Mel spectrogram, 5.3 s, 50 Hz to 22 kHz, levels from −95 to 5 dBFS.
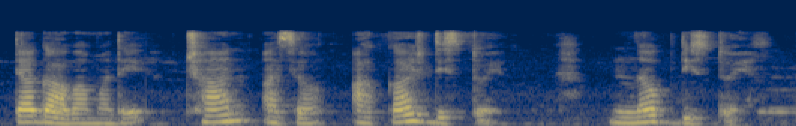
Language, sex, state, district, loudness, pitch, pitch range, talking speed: Marathi, female, Maharashtra, Pune, -24 LUFS, 180 Hz, 155-200 Hz, 90 wpm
